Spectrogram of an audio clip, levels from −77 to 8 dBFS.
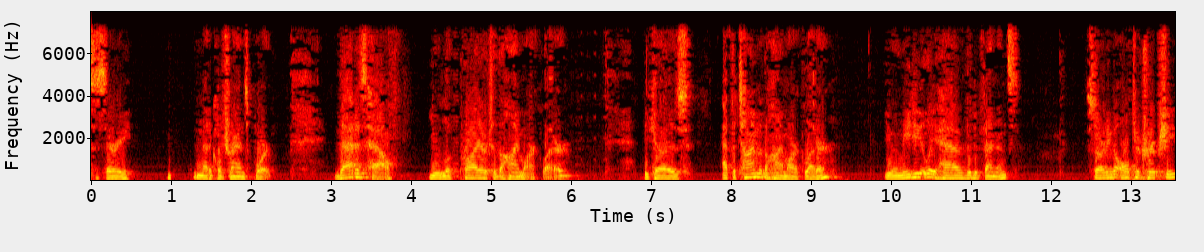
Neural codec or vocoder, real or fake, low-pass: none; real; 7.2 kHz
